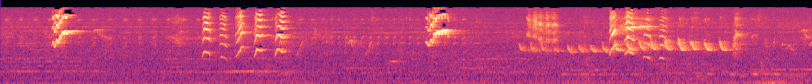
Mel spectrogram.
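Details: Oriental magpie-robin of the black-breasted form, its song linked with copied lovebird phrases: a high upslurred whistle, a cluster of clipped ticks, another sweep, then a long chattering run of fast repeated notes.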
